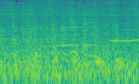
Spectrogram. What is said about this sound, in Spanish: Watson y Mary llegan a la estación de tren y entran al andén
